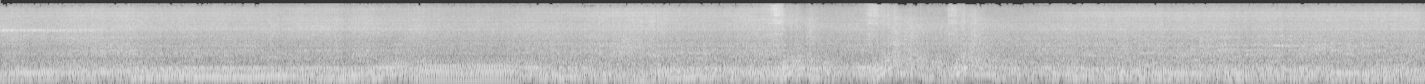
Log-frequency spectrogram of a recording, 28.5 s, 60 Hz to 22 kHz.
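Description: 1987 Chevrolet El Camino's small-block V8 running steadily at idle, with a few brief blips of the throttle about two-thirds of the way through.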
